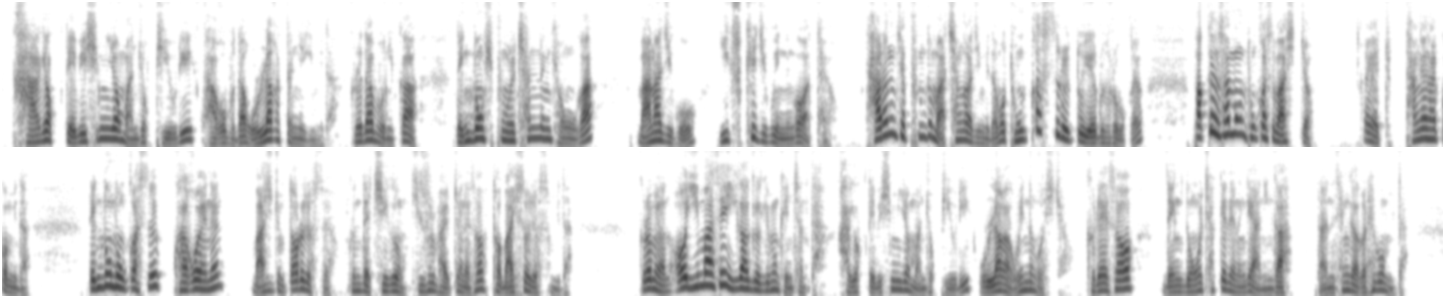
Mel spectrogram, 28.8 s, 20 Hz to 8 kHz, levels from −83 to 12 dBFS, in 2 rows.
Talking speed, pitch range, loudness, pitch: 405 characters per minute, 125-200 Hz, -25 LUFS, 160 Hz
